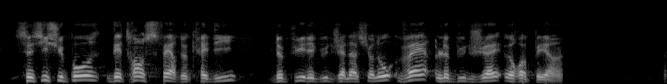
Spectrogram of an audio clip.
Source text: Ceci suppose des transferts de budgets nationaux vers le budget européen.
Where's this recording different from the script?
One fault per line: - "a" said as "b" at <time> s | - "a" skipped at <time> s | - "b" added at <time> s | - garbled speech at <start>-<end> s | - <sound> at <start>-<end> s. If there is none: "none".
- "crédits depuis les" added at 1.9 s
